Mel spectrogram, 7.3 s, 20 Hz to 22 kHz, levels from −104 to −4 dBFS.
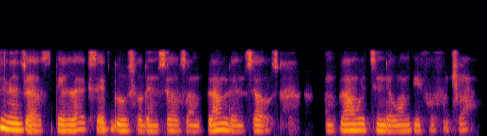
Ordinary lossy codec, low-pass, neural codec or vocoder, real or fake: Opus, 32 kbps; 5.4 kHz; codec, 24 kHz, 6 kbps, HILCodec; fake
